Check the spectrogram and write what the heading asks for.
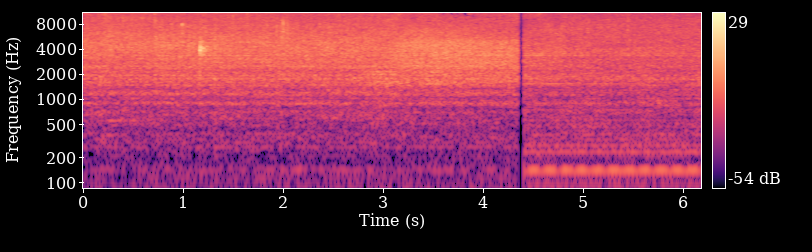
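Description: Masala-coated peanuts deep-frying in hot oil in a clay pot, a steady sizzle with one small click about a second in. About four seconds in the sound drops out for an instant and comes back with a steady low hum under the sizzle.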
